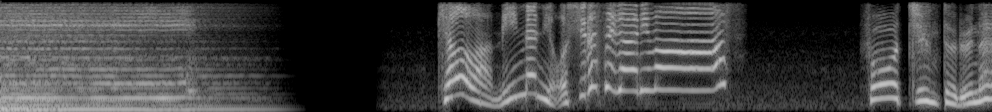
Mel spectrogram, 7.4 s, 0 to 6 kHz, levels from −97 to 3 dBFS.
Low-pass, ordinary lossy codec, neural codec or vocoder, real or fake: 5.4 kHz; none; codec, 16 kHz in and 24 kHz out, 1 kbps, XY-Tokenizer; fake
